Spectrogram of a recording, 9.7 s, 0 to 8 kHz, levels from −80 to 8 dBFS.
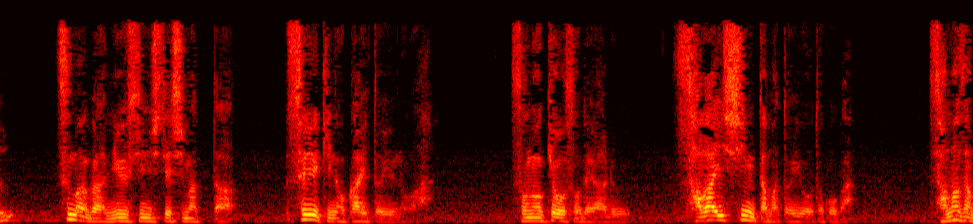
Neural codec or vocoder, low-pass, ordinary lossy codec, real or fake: vocoder, 44.1 kHz, 128 mel bands every 512 samples, BigVGAN v2; 7.2 kHz; MP3, 32 kbps; fake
